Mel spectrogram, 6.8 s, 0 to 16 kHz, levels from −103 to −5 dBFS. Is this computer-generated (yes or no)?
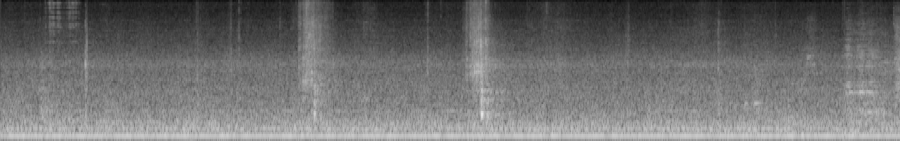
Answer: no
